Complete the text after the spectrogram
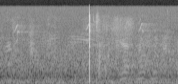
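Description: A cricket bat strikes a ball with a sharp knock in the distance.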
